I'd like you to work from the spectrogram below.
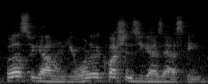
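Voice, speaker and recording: A livestreamer with a mid-range voice rants very fast and unscripted about politics, brash, opinionated and swearing freely at his viewers. His delivery is emphatic and agitated, and the livestream audio is noisy.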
